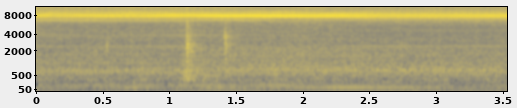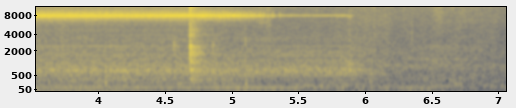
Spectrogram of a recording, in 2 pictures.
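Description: A metal lathe runs with a steady hum and a high whine.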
